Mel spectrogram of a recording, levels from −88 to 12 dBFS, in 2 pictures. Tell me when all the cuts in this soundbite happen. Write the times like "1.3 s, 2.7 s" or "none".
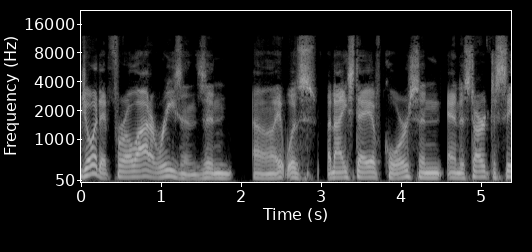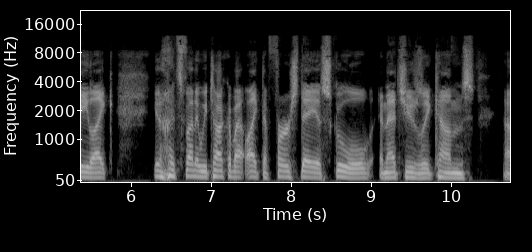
none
